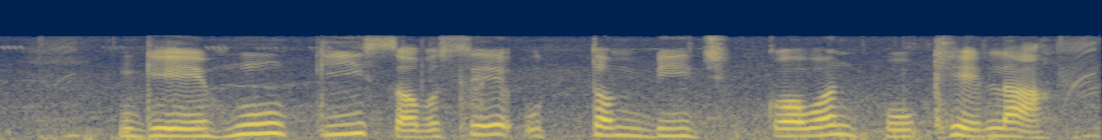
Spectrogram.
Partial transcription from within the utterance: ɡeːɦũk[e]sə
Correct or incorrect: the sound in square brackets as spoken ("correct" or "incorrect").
incorrect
